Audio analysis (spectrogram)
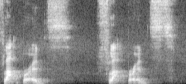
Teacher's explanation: if you're saying it kind of naturally in English, you might drop the T because it's easier. So you might say flatbreads, flatbreads, like that.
